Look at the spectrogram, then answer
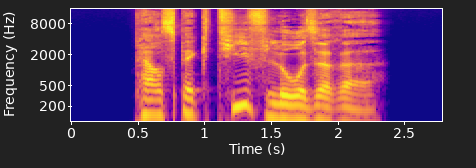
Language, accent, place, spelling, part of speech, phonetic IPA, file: German, Germany, Berlin, perspektivlosere, adjective, [pɛʁspɛkˈtiːfˌloːzəʁə], De-perspektivlosere.ogg
- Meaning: inflection of perspektivlos: 1. strong/mixed nominative/accusative feminine singular comparative degree 2. strong nominative/accusative plural comparative degree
